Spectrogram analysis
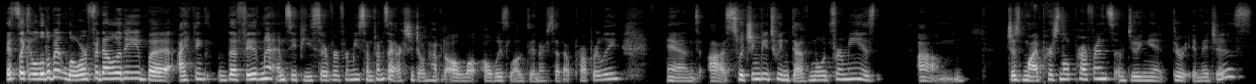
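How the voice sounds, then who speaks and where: A woman's voice: mid-range voice, fast, darkish tone. A woman speaks as a guest designer demonstrating her workflow. She is casual and informal, thinking aloud while she explains each step of what she is doing. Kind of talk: casual screen-share walkthrough.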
